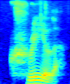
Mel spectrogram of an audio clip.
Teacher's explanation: there's a bit of an E sound there, just in the third and fourth letters there, creala. It's still spelled the same way, but the E sound is quite evident there. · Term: western way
